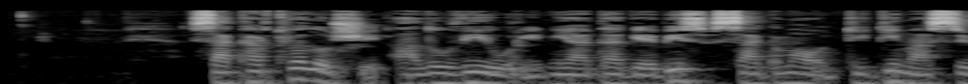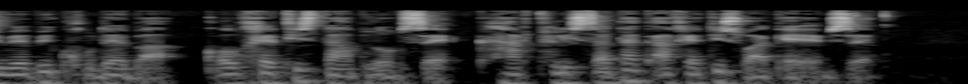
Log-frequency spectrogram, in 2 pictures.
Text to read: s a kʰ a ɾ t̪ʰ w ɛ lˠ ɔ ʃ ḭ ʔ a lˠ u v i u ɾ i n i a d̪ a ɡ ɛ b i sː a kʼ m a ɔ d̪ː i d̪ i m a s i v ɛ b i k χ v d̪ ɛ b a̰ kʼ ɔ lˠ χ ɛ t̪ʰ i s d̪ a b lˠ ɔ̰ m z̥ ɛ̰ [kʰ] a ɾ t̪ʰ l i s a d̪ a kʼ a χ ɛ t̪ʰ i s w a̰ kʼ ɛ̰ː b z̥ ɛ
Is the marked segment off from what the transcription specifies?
no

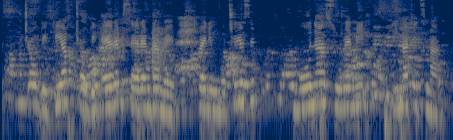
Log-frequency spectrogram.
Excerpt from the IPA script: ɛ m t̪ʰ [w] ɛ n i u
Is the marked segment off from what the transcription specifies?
no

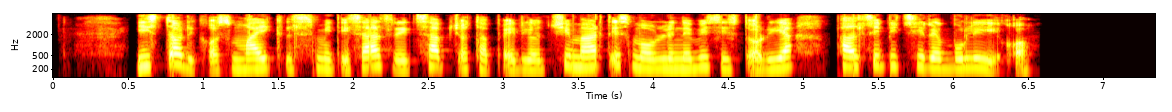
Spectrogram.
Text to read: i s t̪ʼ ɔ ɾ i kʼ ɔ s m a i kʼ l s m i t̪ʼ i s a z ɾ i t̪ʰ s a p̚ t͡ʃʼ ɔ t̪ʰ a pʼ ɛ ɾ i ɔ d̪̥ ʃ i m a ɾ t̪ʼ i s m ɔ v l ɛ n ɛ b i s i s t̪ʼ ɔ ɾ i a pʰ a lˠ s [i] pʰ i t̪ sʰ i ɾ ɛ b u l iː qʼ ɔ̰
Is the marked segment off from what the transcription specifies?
no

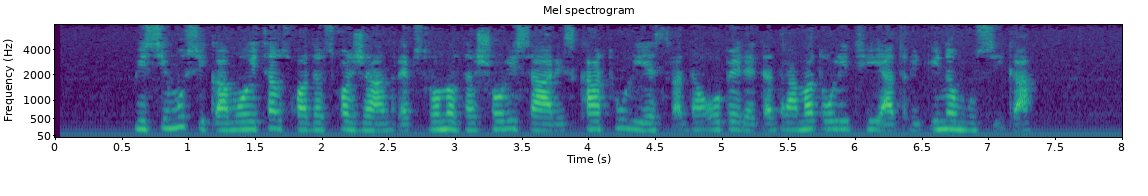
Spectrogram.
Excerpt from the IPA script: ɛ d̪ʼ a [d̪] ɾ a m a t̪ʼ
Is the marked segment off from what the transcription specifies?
no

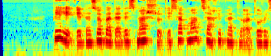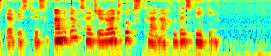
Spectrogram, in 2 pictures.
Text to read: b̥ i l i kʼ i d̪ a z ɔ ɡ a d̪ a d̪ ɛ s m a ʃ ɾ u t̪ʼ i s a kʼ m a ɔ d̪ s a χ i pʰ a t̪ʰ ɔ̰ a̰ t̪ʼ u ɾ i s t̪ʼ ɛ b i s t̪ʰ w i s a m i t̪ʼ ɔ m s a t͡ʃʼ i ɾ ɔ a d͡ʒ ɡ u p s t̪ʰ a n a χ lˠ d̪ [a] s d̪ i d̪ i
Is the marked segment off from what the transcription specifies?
yes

